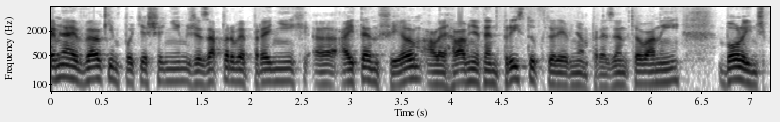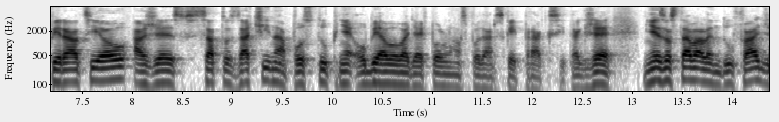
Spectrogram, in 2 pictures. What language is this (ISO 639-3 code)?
slk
